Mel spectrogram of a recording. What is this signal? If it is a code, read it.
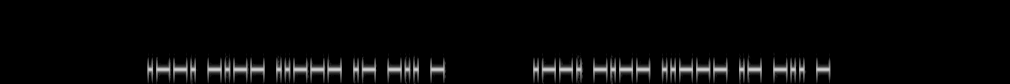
Morse code, heard as a keyed tone, about 28 wpm, 700 Hz. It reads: PY2ADT PY2ADT
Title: DXCC-100 Call Signs - 6 Characters - Repeated 2x - 28wpm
